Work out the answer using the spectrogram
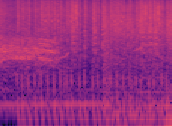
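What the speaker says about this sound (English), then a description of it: "Maybe I could drive beside the driver and shoot him" Rapid video-game gunfire in GTA Definitive Edition, fired at a car driver, crackles as a fast, dense burst of shots over a droning engine, continuous and fairly loud.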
